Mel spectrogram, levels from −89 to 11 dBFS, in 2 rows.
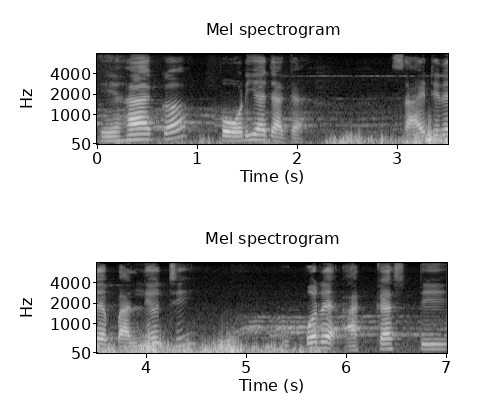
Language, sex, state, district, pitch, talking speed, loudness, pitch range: Odia, male, Odisha, Khordha, 165 Hz, 85 wpm, -17 LUFS, 150-175 Hz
